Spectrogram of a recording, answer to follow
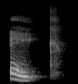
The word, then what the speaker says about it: ache: So it's not ch like in cheese, but it's c like for example in ache.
